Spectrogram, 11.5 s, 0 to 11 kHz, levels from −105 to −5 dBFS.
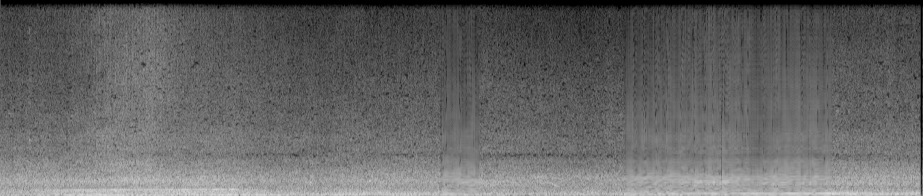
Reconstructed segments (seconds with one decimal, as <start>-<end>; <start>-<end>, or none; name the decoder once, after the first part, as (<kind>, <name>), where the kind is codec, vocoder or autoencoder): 5.5-6.0 (vocoder, BigVGAN v2); 7.8-10.4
